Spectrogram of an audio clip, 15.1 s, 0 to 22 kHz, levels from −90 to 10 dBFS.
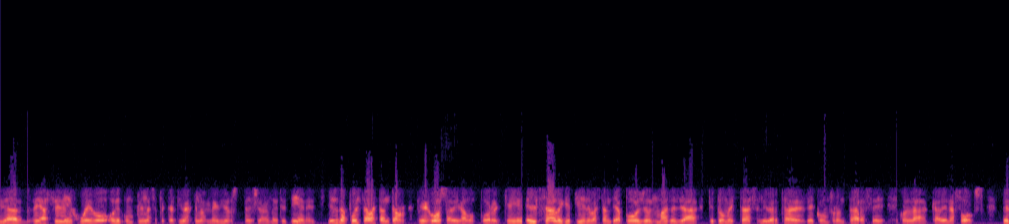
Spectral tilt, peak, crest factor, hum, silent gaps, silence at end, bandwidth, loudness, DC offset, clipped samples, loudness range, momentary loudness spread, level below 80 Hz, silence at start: -8 dB/octave; -4 dBFS; 18 dB; none; none; 0 s; 5.4 kHz; -21 LUFS; under 0.1%; under 0.1%; 5 LU; 12 LU; -62 dBFS; 0 s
